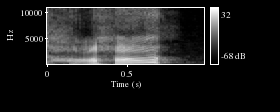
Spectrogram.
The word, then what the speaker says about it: Ha Ha: Ha, is it pronounced ha ha? – Yep. It is.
